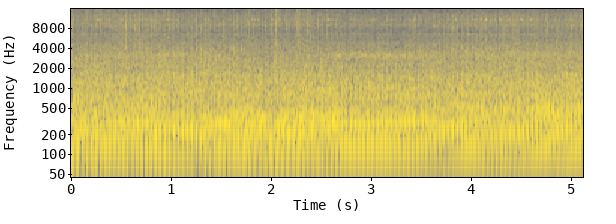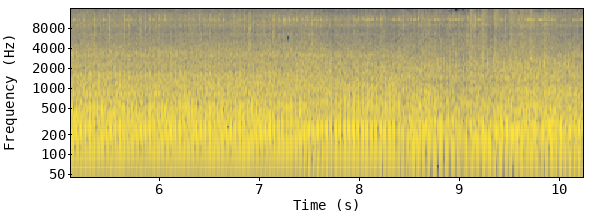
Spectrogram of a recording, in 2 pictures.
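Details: Husqvarna J55S mower with Briggs & Stratton 650 engine, tired, broken down, before new air filter: loud droning run that dips and recovers, hunting and struggling; still vibrates.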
